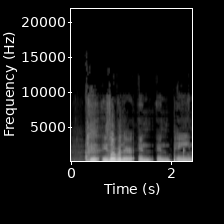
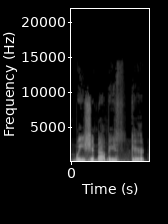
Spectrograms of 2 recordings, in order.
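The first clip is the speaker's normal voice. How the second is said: low, flat robotic speech voice; a poor imitation of a speech computer; Stephen Hawking voice; 13 semitones lower, 4 dB quieter than usual. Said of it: "do it in the Stephen Hawking's voice".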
